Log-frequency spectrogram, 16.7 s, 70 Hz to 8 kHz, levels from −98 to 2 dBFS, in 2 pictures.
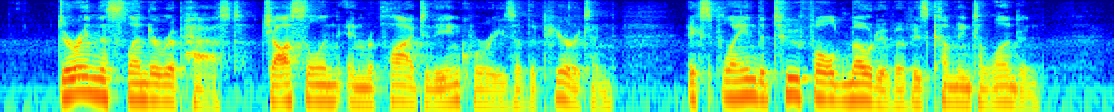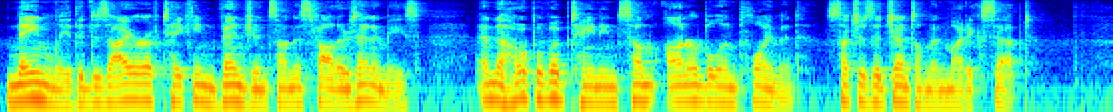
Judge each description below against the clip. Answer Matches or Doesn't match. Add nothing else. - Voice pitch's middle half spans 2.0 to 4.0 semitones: Matches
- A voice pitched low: Matches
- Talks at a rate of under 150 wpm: Doesn't match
